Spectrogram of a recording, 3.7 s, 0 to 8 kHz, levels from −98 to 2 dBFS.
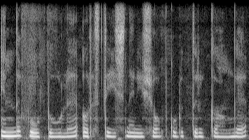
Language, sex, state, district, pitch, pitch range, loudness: Tamil, female, Tamil Nadu, Nilgiris, 215 Hz, 205-230 Hz, -16 LUFS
